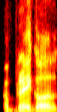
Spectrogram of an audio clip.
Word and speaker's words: Abrego: Abrego Garcia. You got to roll your Rs.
